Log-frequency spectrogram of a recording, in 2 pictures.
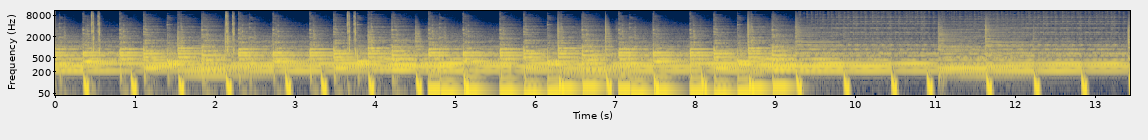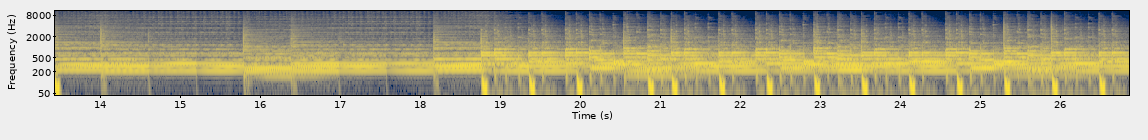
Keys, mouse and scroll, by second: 0.5-0.9 alt+scroll down 1, 2.1 click, 6.2 click, 6.3 click, 9.2-26.8 drag.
